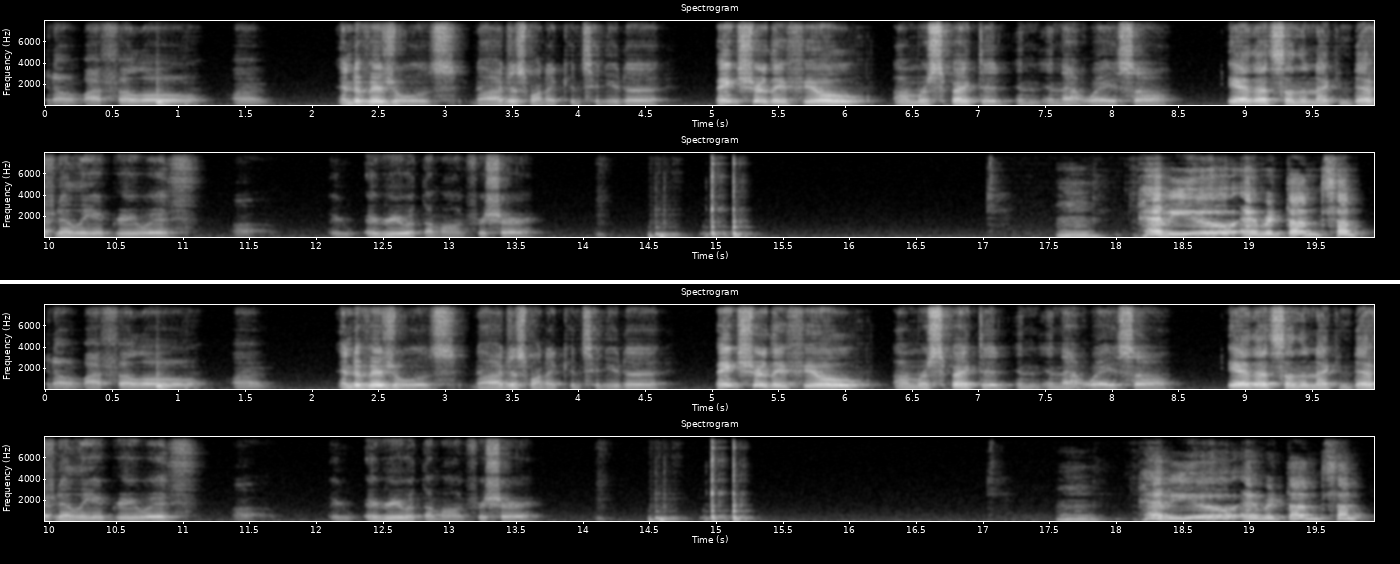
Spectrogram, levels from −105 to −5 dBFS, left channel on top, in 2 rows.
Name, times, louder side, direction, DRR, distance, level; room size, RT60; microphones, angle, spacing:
voice 1, 0.0-1.2 1.4-1.6 2.2-4.6 5.0-8.4 8.9-11.1 11.4-11.5 12.1-13.6 14.5-14.7 15.1-15.2, equal, ahead, 0.4 m, -26 dB
voice 2, 17.5-17.9 18.2-19.8, left 4 dB, 55° left, 0.7 m, -24 dB
9.9 x 9.1 x 2.4 m
head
